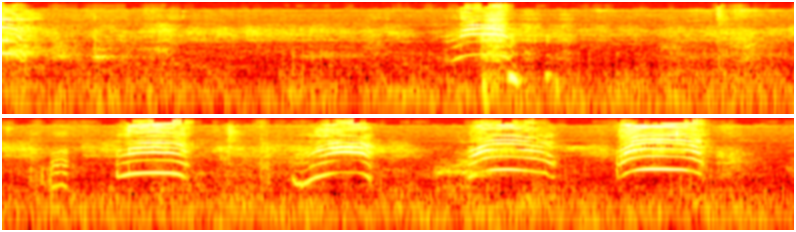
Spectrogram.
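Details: High-pitched mewing from rescued baby kittens cared for in Vietnam: after a few quiet seconds, a run of five or six bright, bowed cries comes at roughly one-second intervals against soft background noise.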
